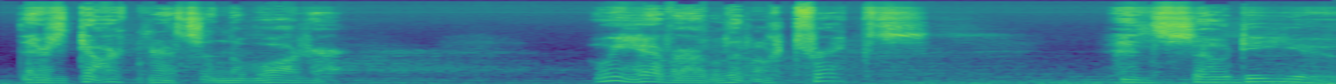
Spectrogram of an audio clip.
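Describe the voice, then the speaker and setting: A man performs a put-on character voice with lively intonation at a fairly slow pace, with long, frequent pauses. His loudness stays very even over clear background noise. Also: medium pitch for a man. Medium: video game. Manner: gravelly, cryptic, swaggering.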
